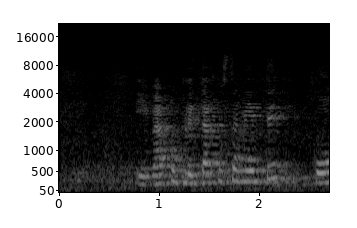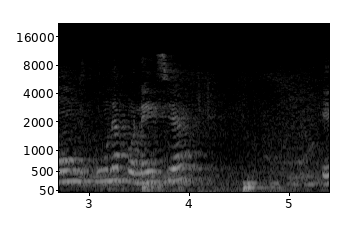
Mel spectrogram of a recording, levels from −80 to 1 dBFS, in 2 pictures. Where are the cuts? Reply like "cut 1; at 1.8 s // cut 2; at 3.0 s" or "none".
cut 1; at 1.6 s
